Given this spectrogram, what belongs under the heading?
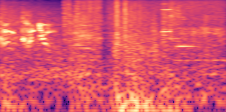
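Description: Naval gunfire from a warship's turrets in a naval combat game, heard as a dull, rumbling volley of fairly quiet booms running through the clip, with a voice talking faintly over it.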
